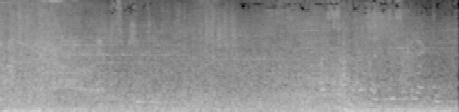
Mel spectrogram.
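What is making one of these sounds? Fantasy game combat effects clash and crackle.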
